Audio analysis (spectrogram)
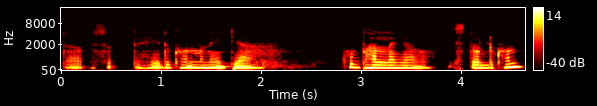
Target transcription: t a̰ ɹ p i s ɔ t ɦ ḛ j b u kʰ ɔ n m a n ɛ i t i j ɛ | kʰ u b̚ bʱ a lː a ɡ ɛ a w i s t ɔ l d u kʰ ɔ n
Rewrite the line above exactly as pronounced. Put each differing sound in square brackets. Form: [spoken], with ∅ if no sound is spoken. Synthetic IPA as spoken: t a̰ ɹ p i s ɔ t ɦ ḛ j [d] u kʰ ɔ n m a n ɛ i t i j [a] | kʰ u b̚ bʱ a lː a ɡ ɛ a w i s t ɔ l d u kʰ ɔ n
